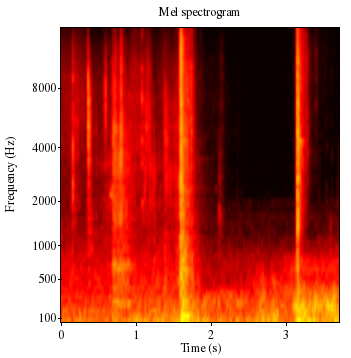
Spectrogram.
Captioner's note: door slams; slashing sound; chopping sound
